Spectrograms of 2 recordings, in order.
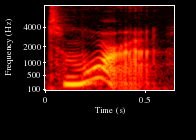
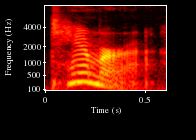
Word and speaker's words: Tamora: when they pronounce it tamora but it's it's not pronounced tamora but but how would they know that unless they've actually been in an audience where she says no my name is pronounced tamara so i mean yeah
